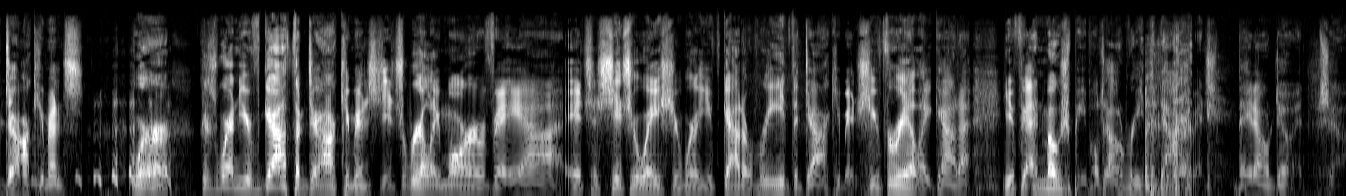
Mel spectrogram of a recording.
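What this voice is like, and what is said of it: Imitated voice, pretty good impression. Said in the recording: “That's a pretty good imitation of”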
